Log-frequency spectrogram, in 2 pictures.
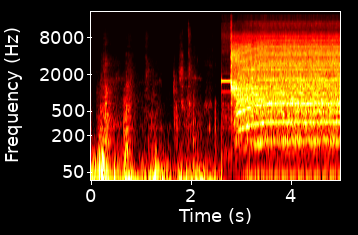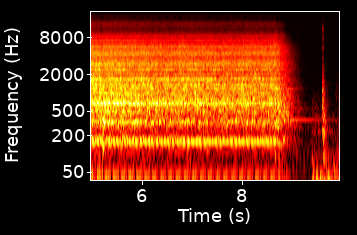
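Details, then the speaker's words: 1989 Jaguar XJS V12 cranked with an inline spark tester fitted: even whirring for about six seconds, never fires. No spark was seen and fuel can be smelled; owner suspects a dead coil or switches, not confirmed. "could be a dead coil by the way I didn't see any Spark all right so I smell fuel I know we're getting fuel to the motor"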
